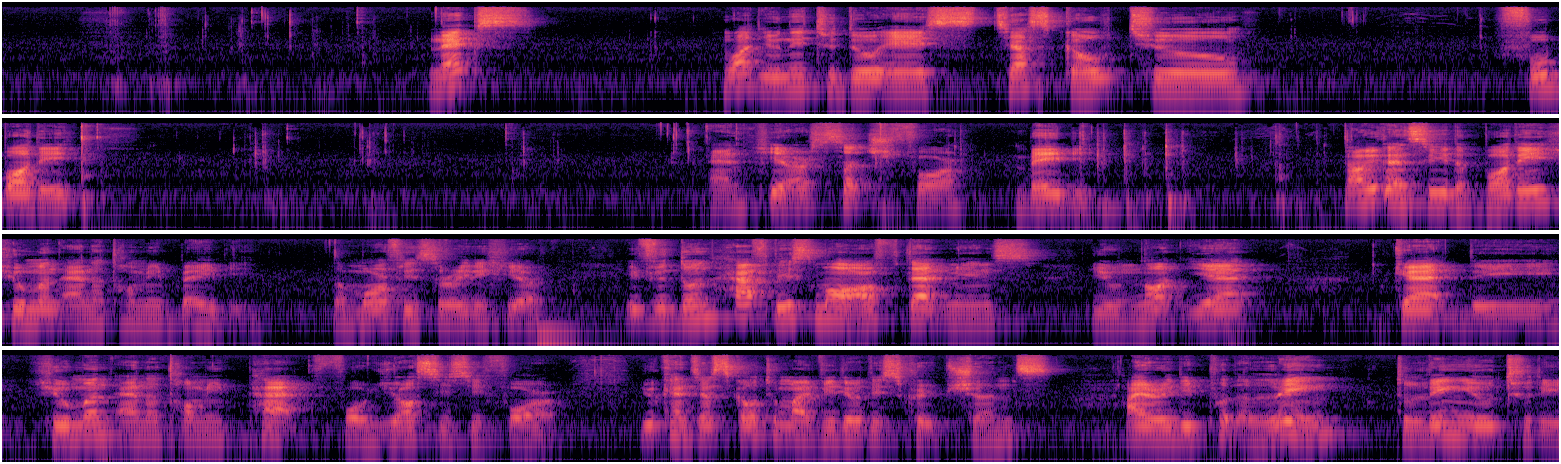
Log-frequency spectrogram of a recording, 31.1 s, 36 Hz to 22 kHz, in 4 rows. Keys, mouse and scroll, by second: 1.1 x, 1.8 click, 3.5-6.8 drag, 4.6-5.3 typing, 8.1-8.9 drag, 9.1-13.1 drag, 9.1 x, 9.7 c, 10.3 c, 12.9-14.1 typing, 13.7-16.5 drag, 16.5 typing.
